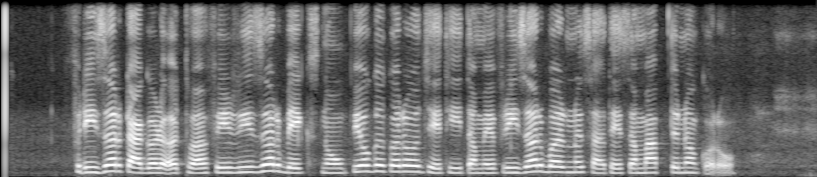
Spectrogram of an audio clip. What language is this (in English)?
Gujarati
